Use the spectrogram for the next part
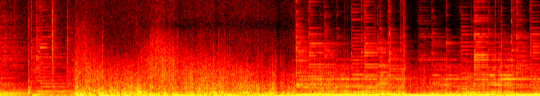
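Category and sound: nature, thunderstorm with rolling thunder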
